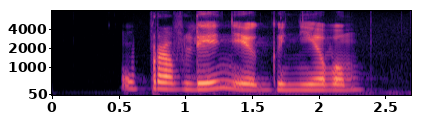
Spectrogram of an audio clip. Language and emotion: Russian, neutral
